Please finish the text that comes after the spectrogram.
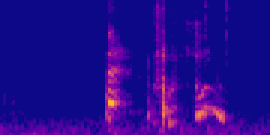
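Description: One close, sharp sneeze bursts out, followed by a couple of softer breathy vocal sounds in an otherwise quiet room.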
